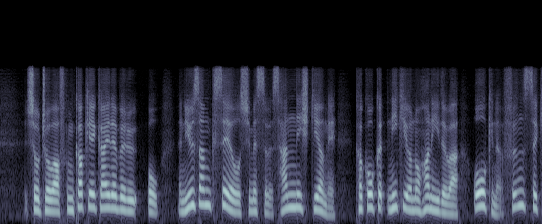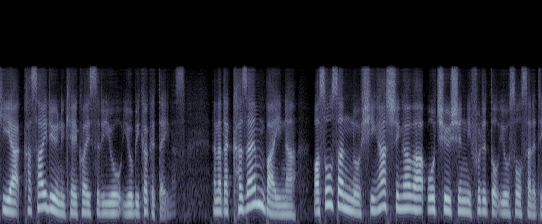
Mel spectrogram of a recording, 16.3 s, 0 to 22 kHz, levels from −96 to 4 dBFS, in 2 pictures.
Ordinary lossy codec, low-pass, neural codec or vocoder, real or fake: none; 7.2 kHz; codec, 16 kHz, 0.2 kbps, FocalCodec; fake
